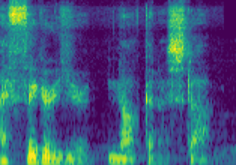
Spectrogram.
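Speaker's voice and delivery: low, hushed half-whisper, barely breathed out. Retelling what a woman half-whispered to Madeline: half-whispering. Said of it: "as she whispers".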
